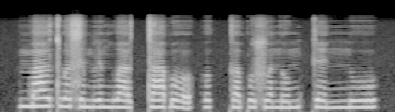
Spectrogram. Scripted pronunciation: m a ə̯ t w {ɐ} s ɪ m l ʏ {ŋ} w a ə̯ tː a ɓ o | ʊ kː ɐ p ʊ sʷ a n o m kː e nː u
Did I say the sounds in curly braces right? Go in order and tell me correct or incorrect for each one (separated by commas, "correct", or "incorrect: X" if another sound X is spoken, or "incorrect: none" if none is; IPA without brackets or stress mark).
incorrect: ə, correct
